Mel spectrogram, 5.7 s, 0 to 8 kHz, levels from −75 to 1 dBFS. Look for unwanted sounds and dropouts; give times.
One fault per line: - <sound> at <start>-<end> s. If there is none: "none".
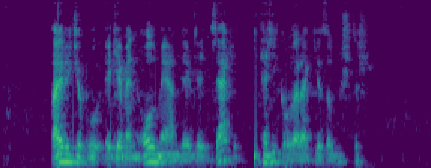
none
